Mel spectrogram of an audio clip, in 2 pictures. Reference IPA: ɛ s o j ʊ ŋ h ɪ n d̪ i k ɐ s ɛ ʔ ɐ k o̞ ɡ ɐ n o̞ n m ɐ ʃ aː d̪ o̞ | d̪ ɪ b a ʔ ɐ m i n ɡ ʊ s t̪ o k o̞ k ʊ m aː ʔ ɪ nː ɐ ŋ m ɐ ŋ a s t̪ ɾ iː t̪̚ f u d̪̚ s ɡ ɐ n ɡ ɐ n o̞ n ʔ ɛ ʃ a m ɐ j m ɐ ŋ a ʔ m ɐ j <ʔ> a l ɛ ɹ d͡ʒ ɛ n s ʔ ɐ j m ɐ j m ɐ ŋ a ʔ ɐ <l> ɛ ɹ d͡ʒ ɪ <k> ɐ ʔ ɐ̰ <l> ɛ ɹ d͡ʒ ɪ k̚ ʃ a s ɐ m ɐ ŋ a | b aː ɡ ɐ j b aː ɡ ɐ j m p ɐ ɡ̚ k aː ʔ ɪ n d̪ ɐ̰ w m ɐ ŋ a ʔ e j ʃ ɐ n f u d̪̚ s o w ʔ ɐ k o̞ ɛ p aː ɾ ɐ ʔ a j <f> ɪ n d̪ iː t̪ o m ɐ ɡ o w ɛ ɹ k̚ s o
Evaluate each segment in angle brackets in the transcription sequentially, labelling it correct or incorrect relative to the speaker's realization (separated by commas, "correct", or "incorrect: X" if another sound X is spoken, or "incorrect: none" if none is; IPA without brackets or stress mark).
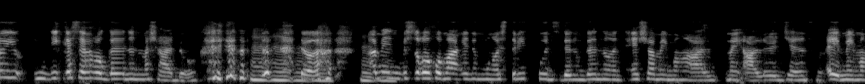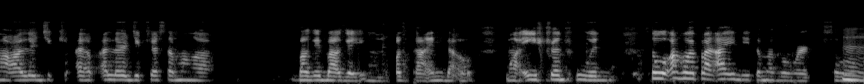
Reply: correct, correct, correct, correct, incorrect: h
